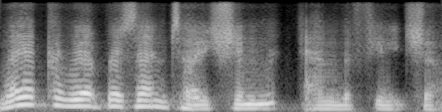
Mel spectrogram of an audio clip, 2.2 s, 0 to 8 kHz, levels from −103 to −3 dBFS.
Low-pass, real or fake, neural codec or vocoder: 7.2 kHz; fake; codec, 16 kHz, 0.5 kbps, FreqCodec, smaller model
